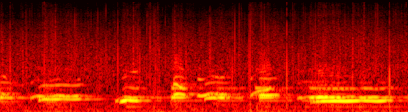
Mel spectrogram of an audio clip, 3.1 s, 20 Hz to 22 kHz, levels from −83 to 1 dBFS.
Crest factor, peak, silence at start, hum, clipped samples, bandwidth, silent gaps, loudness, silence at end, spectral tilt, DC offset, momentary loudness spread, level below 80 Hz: 14 dB; -12 dBFS; 0 s; none; under 0.1%; over 20 kHz; none; -27 LUFS; 0 s; -4 dB/octave; under 0.1%; 8 LU; -50 dBFS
